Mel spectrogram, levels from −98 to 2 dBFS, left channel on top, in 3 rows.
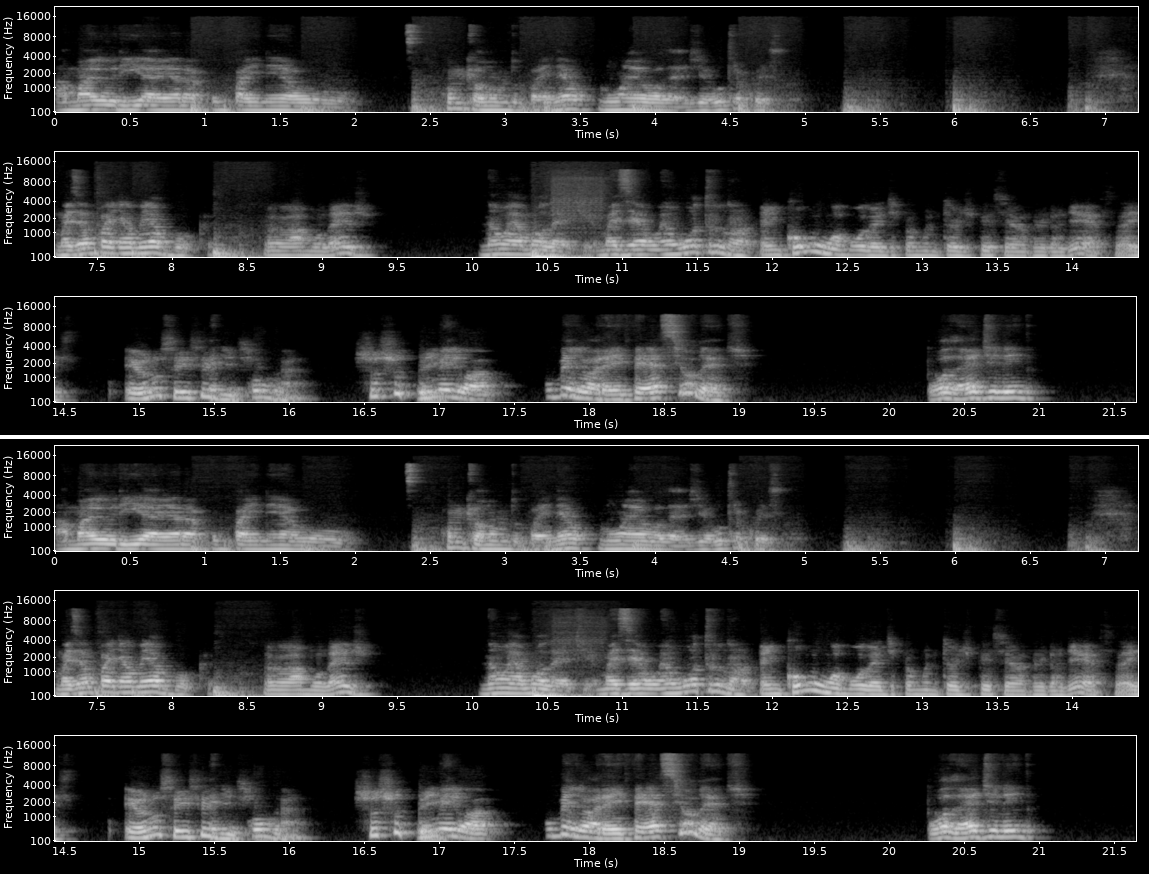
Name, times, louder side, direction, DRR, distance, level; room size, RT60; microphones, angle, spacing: voice 1, 0.0-2.0 2.6-4.8 7.2-8.1 10.1-11.9 15.5-16.0 16.9-17.4 17.7-19.0 20.3-21.0, right 2 dB, 5° right, 0.8 m, -25 dB
sound 1, 0.9-1.3 1.6-2.0 2.4-2.7 3.1-3.5 3.9-4.2 4.6-5.0 5.3-5.7 6.0-6.2 6.8-7.1 7.5-7.9 8.3-8.7 10.4-11.0, equal, 80° left, 0.7 m, -27 dB
voice 2, 8.6-9.3 11.9-14.5 14.9-16.1 16.5-17.1, right 3 dB, 40° right, 0.3 m, -28 dB
2.7 x 2.0 x 2.7 m
head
